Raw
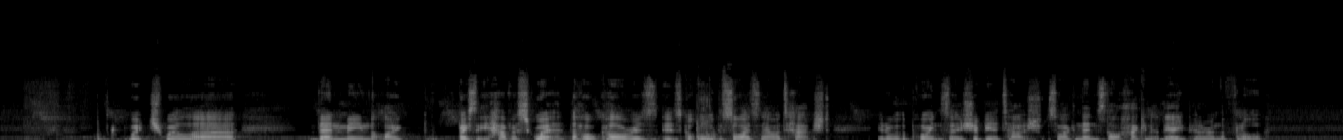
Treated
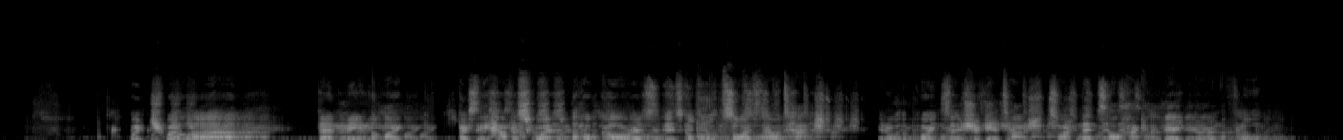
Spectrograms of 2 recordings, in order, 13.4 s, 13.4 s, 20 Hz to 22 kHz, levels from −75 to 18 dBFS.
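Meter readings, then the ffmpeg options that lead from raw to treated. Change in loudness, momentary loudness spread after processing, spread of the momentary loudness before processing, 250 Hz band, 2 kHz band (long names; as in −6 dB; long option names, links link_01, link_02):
+1.5 dB, 12 LU, 18 LU, −9.0 dB, +3.0 dB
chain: -filter_complex "[0:a]acrusher=bits=10:mix=0:aa=0.000001,alimiter=limit=-20dB:level=0:latency=1:release=152,flanger=delay=16.5:depth=7.8:speed=2.2,highpass=frequency=470:width=0.5412,highpass=frequency=470:width=1.3066,highshelf=frequency=3800:gain=-2.5,asplit=2[link_01][link_02];[link_02]aecho=0:1:46|195|351:0.106|0.266|0.2[link_03];[link_01][link_03]amix=inputs=2:normalize=0,anlmdn=0.000158,dynaudnorm=framelen=140:gausssize=17:maxgain=9dB,bandreject=frequency=800:width=16"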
